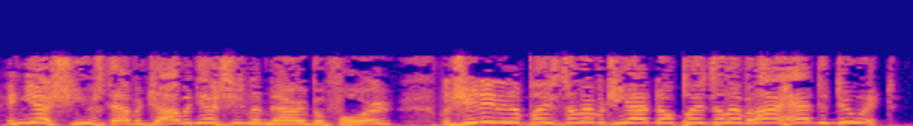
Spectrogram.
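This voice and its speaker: Man mocking a high, whiny, spineless guy. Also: fast, dry recording, muffled recording. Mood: whiny, desperate. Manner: pleading, defensive. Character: whiny, spineless male caller making pleading excuses.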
